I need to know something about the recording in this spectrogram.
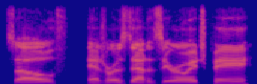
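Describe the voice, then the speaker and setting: A man's voice: medium pitch, steady tone, moderate pace, a bit bright, clean tone, no echo. A man running a tabletop game as game master, narrating casually and informally with some swearing, on slightly dull audio.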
